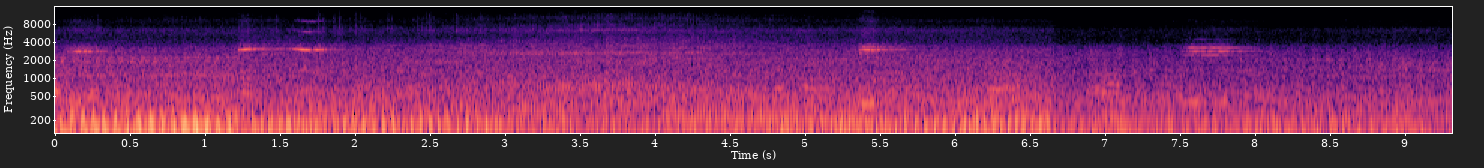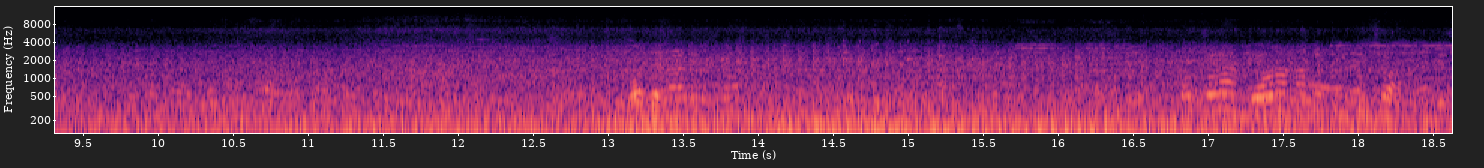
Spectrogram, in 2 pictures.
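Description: Street traffic noise: vehicle engines running, with a few short horn toots and background voices.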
